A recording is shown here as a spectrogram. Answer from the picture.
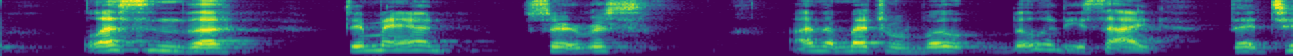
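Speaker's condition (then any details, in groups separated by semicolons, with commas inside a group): Cerebral palsy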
